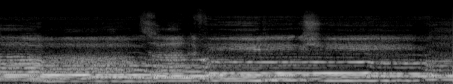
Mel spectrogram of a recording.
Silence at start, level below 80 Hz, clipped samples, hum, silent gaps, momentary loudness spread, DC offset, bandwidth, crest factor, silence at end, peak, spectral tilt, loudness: 0 s; -54 dBFS; under 0.1%; none; none; 5 LU; under 0.1%; 13 kHz; 12 dB; 0 s; -10 dBFS; -7 dB/octave; -21 LUFS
